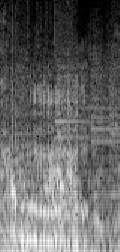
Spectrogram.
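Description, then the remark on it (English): A loud, guttural alien creature sound effect, a continuous growling roar that rumbles for under two seconds with no voices around it. “Or some aliens.”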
